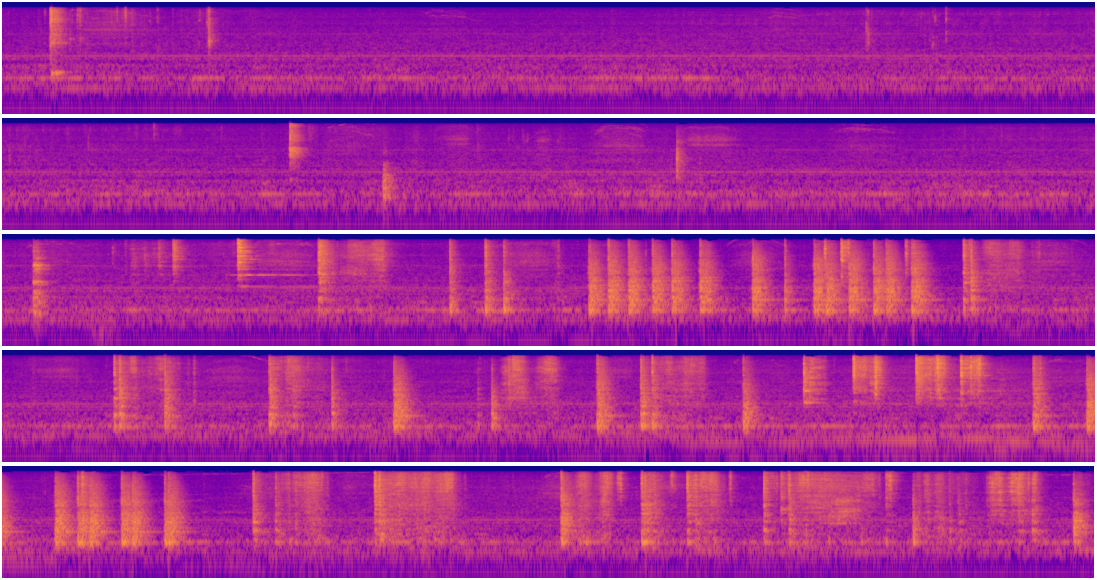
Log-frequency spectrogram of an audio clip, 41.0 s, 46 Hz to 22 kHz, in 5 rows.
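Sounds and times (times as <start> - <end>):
refrigeration unit humming: 0.0 - 40.9
metal spatulas chopping and scraping: 17.4 - 24.2, 25.4 - 36.3, 37.0 - 40.9.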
